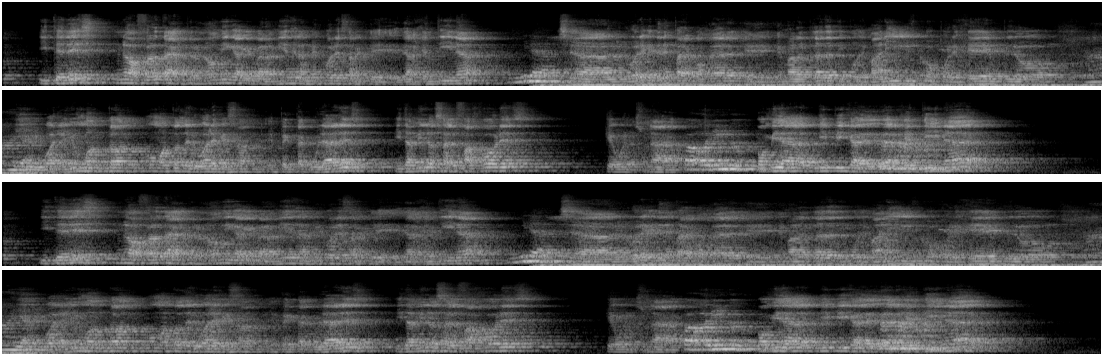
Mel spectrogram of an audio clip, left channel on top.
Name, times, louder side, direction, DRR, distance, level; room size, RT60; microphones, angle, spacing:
voice 1, 0.4-4.7 5.6-10.8 11.1-14.6 14.9-16.3 17.0-17.8 18.6-20.7, left 2 dB, 70° left, -2 dB, 0.6 m, -25 dB
voice 2, 5.0-5.5 10.8-11.4 17.8-18.5 19.8-20.3, equal, 50° right, -10 dB, 1.2 m, -22 dB
sound 1, 5.3-11.3, equal, 30° right, 0.7 m, -30 dB
4.8 x 2.0 x 2.3 m, 1.5 s
head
